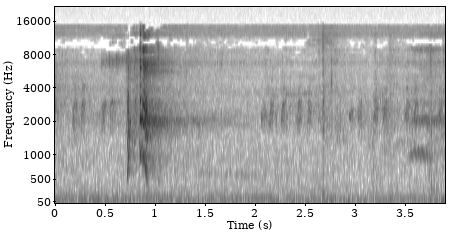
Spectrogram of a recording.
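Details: Two common moorhens in a serious fight on Heslington West lakes; one sharp, loud, harmonic call bursts out near the start, followed by faint scattered notes against low outdoor rumble.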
